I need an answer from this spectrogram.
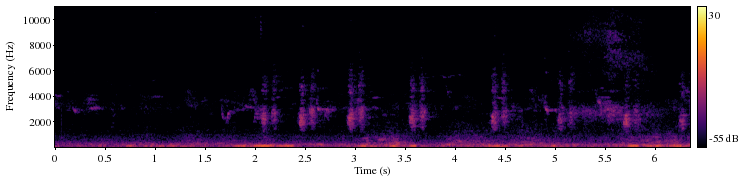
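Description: Bird chirping: two runs of short, high chirps, the first about two seconds in and the second about four seconds in, over a steady low rumble.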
